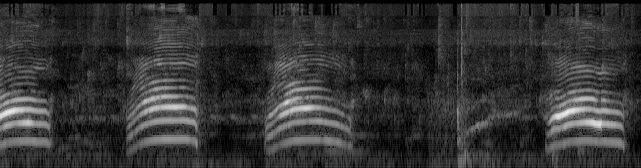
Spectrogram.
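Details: Male cat's mating call to a female: four long, arched, strongly harmonic meows, one or two seconds apart, with a brief sharp click and faint tap-like noise between the third and fourth.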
